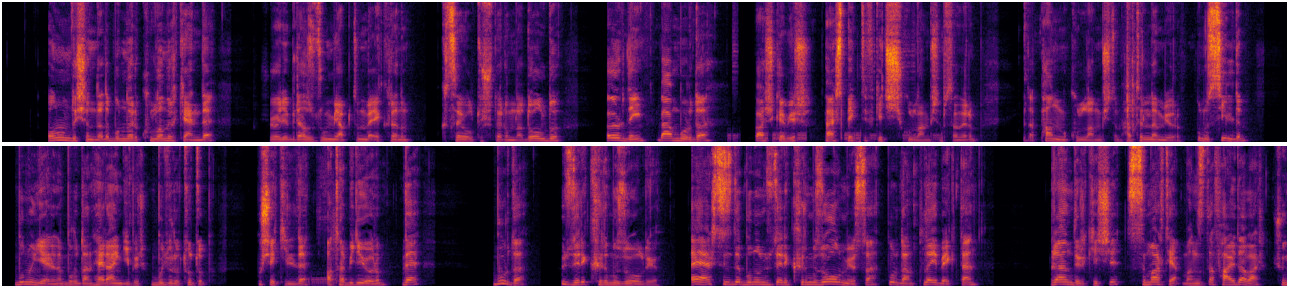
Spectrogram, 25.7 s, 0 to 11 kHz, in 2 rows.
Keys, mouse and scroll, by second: 1.5-2.2 alt+scroll, 7.2 alt+scroll, 9.5 click, 11.2 BackSpace, 14.1 click, 16.1 click, 21.1 click, 22.0 click.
